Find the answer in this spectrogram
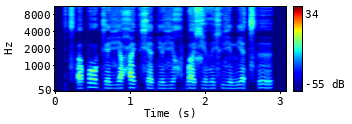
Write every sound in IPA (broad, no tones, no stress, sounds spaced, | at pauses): t͡sʼ ɐ p o kʲ ɐ vʲ ɛ ħ e k xʲ a pʲ o vʲ ɔ x ɓ ɐ ɕ i ð i x vʲ ɐ mʲ ɛ t͡sʼ ɨ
